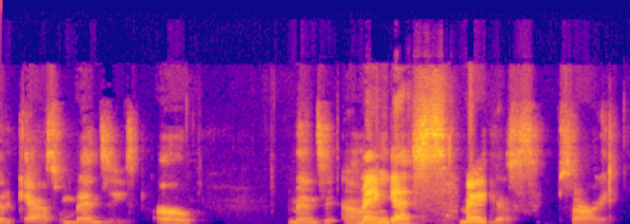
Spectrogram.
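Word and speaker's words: Menzies: Castle men or men Mangus Mangus sorry spelled menes it's spelled men pronounced their Mangus Mangus yes we got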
